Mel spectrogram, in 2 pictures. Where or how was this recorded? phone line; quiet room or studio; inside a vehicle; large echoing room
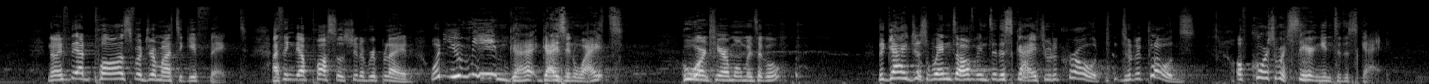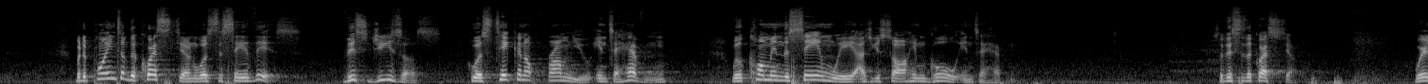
large echoing room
